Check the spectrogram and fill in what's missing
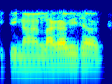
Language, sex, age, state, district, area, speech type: Bengali, male, 18-30, West Bengal, Paschim Medinipur, rural, conversation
